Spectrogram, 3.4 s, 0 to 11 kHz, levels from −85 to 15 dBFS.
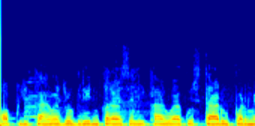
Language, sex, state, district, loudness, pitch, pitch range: Hindi, female, Maharashtra, Nagpur, -16 LUFS, 225 Hz, 220-230 Hz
